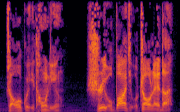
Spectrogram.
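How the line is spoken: Sighing, angry. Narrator (Chinese): 向大哥叹了一口气，怒道

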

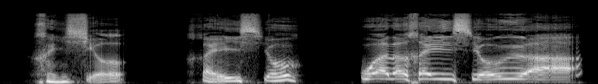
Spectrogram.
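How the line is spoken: Frantic wailing. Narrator (Chinese): 老人发疯似的，哭喊着

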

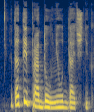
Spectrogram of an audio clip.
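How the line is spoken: Giggling taunt. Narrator (Russian): хихикнула Ванилопа

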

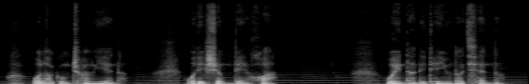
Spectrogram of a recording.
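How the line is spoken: Smiling. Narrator (Chinese): 他笑着说

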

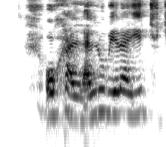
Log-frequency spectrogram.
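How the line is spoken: Angry shriek. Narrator (Spanish): chilló, y apretó los puños

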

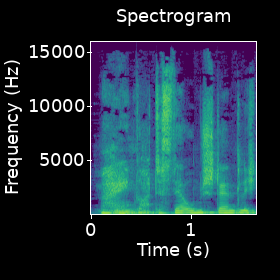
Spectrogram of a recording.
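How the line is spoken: Growled. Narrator (German): knurrte ich

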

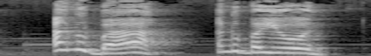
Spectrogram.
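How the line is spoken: Asking. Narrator (Tagalog): Tanong nga nito

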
